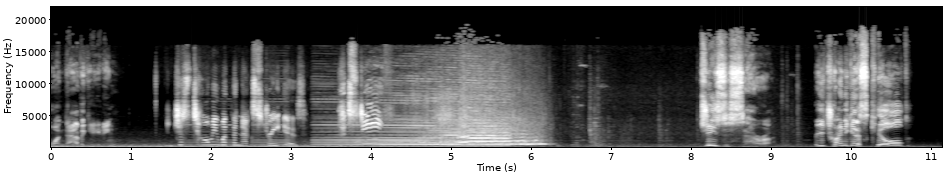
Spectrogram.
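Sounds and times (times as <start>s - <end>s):
speech: 0.0s - 0.7s, 1.5s - 4.4s, 8.2s - 11.1s
rumbling road noise: 0.0s - 11.1s
car tire screech braking hard behind a stopping truck: 2.7s - 8.2s.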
